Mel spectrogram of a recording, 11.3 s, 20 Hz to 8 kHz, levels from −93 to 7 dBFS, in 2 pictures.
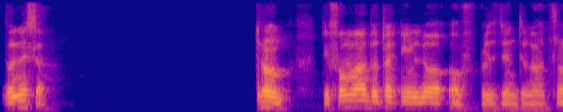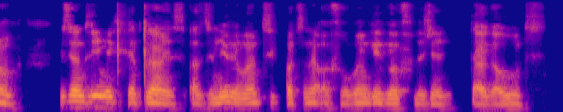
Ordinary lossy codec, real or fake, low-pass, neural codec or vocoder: MP3, 48 kbps; fake; 7.2 kHz; codec, 44.1 kHz, 2.6 kbps, SNAC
